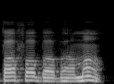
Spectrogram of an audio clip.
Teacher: ओष्ठ में दोनों ओठों के स्पर्श से बोलते हैं, यानी उ और प वर्ग यानी प, फ, ब, भ, म, ये सभी वर्ण ओष्ठ में आते हैं।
